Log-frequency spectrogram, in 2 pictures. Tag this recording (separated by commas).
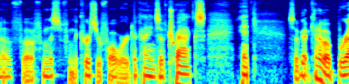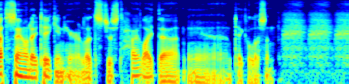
Speech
